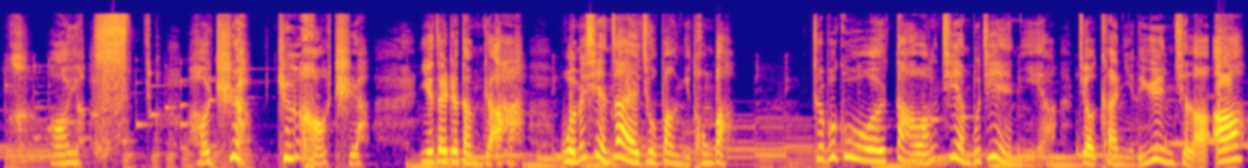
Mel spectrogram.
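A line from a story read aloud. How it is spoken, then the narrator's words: Loud. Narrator (Chinese): 黑熊大声说道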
